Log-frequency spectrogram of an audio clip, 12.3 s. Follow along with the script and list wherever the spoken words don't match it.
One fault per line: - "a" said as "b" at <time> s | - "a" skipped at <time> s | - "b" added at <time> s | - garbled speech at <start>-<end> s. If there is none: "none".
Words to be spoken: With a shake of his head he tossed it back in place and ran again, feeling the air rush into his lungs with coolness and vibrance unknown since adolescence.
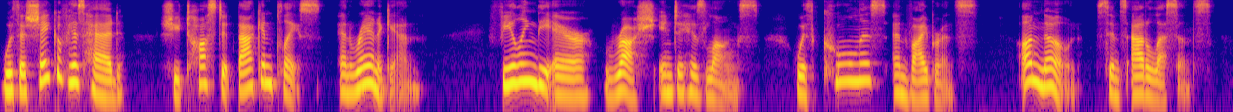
- "he" said as "she" at 1.6 s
